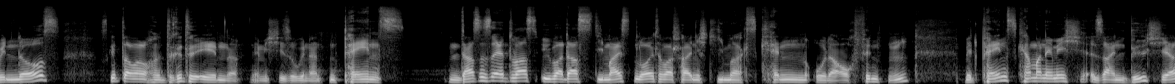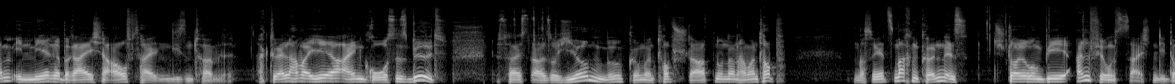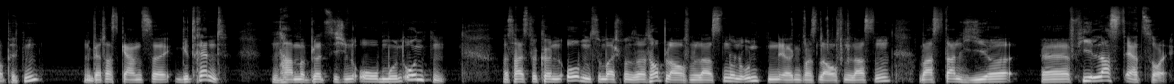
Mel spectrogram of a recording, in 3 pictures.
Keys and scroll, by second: 16.7-17.5 typing, 21.7 ctrl+b, 22.5 ", 31.1-32.2 typing.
